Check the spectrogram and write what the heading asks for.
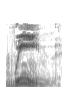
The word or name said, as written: wean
